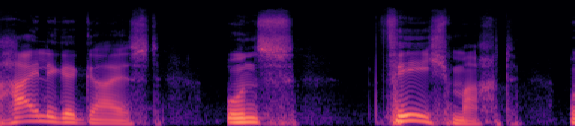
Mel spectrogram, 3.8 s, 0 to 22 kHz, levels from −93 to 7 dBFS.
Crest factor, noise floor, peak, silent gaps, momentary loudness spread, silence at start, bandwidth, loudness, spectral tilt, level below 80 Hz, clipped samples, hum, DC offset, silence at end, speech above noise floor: 20 dB; -59 dBFS; -6 dBFS; none; 18 LU; 0 s; 14 kHz; -24 LUFS; -7.5 dB/octave; -54 dBFS; under 0.1%; none; under 0.1%; 0 s; 35 dB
